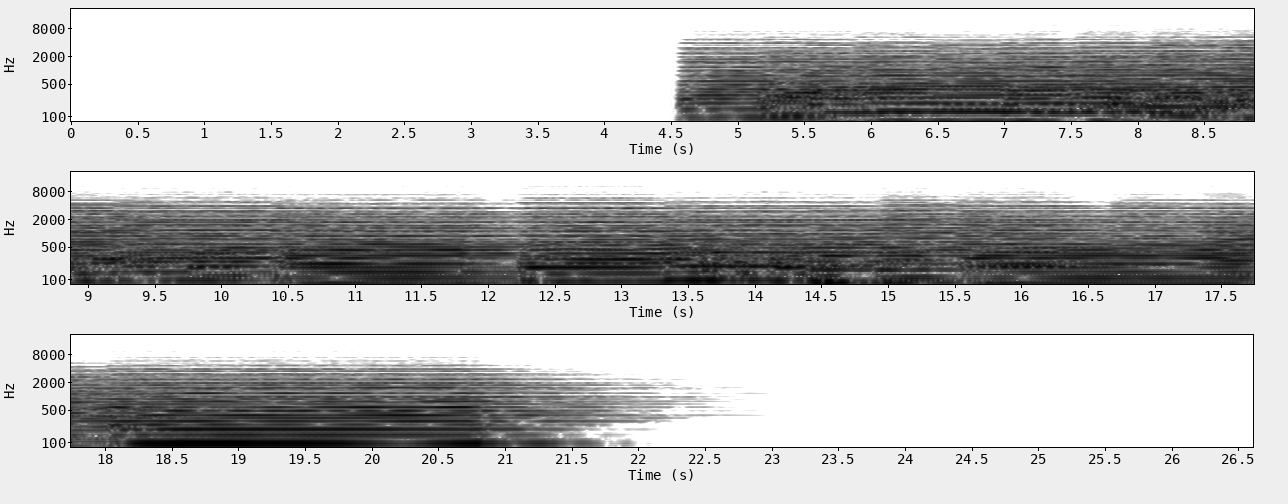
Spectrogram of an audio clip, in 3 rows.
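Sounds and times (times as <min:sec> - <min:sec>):
organ accompaniment: 0:04.6 - 0:22.8.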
